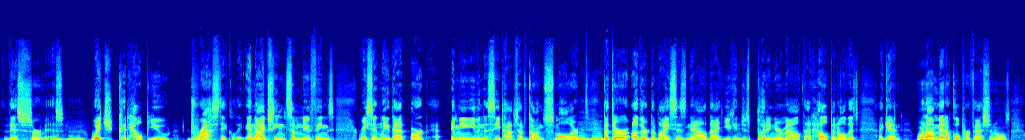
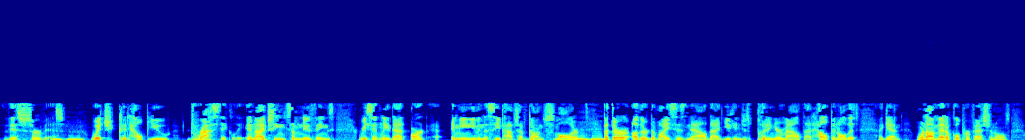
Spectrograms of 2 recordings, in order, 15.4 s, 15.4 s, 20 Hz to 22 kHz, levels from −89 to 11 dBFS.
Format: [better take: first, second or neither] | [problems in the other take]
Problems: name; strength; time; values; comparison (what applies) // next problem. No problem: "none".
first | garbled, watery; slightly; nothing above 5.5 kHz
